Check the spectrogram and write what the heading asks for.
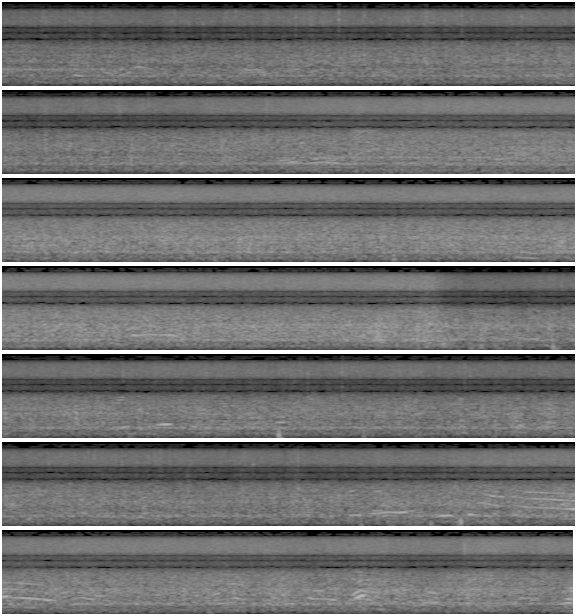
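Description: Geyser fountain's water jets spraying and splashing back into the rock basin: a steady rush of water that grows louder over the first several seconds as the jets rise higher.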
